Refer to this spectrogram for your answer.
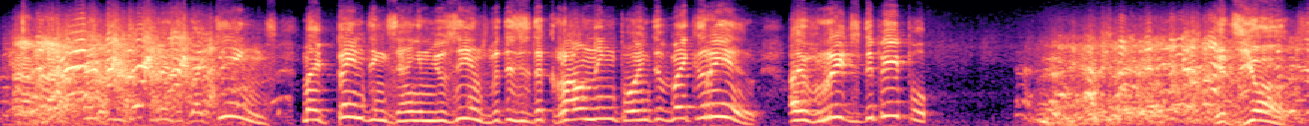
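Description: An actor playing a vain, flamboyant painter who talks in a grandiose, theatrical way. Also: male voice, very high-pitched, wildly swooping pitch, a little slow, long pauses, full character voice. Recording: hissy old TV soundtrack.

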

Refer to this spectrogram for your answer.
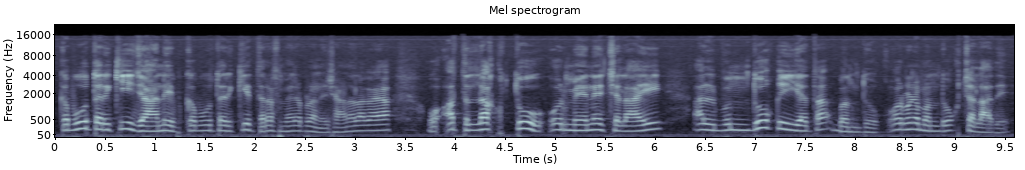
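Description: A man with an Indian Urdu accent, his voice pitched a little high, teaches a recorded Arabic lesson. He reads each phrase aloud and then explains its words one by one. The sound is dry, with almost no room echo. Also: a little mellow. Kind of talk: recorded online lesson, reading and translating.

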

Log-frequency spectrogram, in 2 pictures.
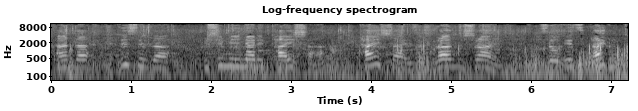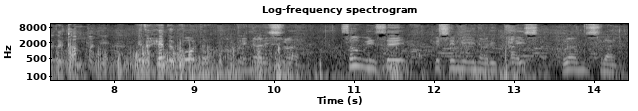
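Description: A man's voice: sits high, lively intonation, a little slow. A man working as a tour guide, patiently explaining to visitors outdoors. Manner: patient, explanatory, uses fillers. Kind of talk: explaining to tourists. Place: outdoors at a shrine. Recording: loud outdoor noise, off-mic.

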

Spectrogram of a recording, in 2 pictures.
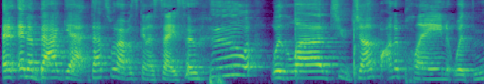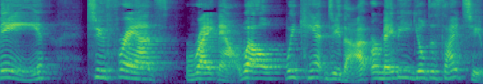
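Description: An animated but unhurried woman with a medium-pitched, sharp-toned voice and a Texas accent speaks in a reverberant room. Hailing from Texas, she's bubbly and chatty and talks with her hands as she hosts a live-streamed sales party. She's set up in a small decorated home office with a webcam at her desk.

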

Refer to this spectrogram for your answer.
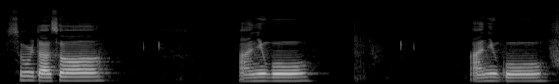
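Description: Strict woman exercise coach, very slow-paced. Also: deep voice, flat delivery. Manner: clipped, strict, repetitive commands. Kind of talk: counting reps and giving short corrective cues.

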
